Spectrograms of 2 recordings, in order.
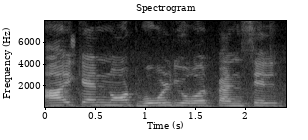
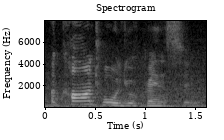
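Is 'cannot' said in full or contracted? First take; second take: full; contracted. First: Can not is said as two full words. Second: Can not is shortened to one syllable, can't. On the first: The speaker calls it wrong. "वो ऐसे नहीं बात करते" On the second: The speaker calls it right. "You have to use contractions"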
